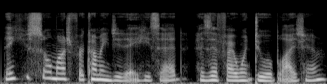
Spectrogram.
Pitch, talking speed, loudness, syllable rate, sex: 205 Hz, 275 wpm, -19 LUFS, 6.4 syllables/s, female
